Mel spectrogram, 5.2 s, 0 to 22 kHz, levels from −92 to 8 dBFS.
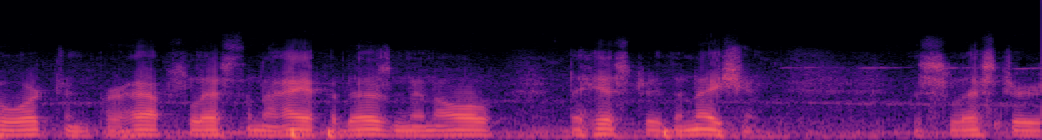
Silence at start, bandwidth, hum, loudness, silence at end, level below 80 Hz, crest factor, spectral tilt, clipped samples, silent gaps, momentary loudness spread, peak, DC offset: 0 s; 7.8 kHz; none; -29 LUFS; 0 s; -46 dBFS; 20 dB; -7.5 dB/octave; under 0.1%; none; 16 LU; -8 dBFS; under 0.1%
